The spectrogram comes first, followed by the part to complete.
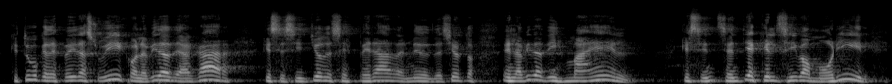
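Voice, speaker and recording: A man with an Argentine accent, preaching a sermon to his congregation. He calls them brothers, asks many rhetorical questions and drops to a soft, slow voice when quoting God. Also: a little high. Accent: Argentine Spanish.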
